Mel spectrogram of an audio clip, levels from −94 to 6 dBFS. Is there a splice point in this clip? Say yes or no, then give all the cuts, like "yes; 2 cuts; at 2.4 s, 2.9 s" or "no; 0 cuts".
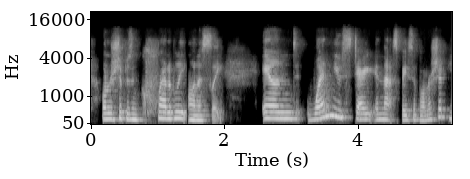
yes; 1 cut; at 1.4 s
